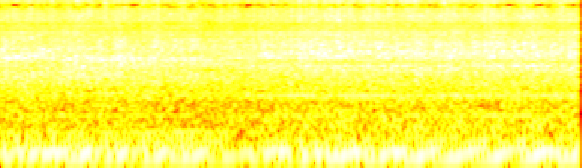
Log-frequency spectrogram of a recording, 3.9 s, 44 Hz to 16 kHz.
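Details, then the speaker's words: 2001 Yamaha FZ1 after a carburetor rebuild for fuel seeping from the carbs, before synchronization: smooth, steady low hum at idle with an even beat and no misses or ticking; the four is running clean. "but thankfully the parts are available and just takes a little bit of patience but sounds like it's running pretty good"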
